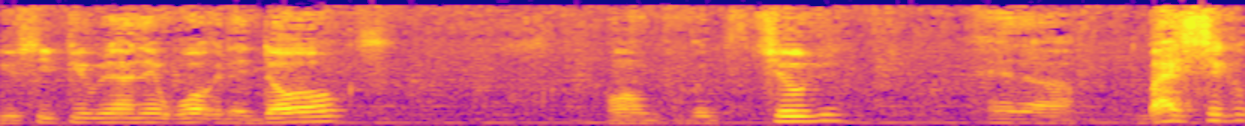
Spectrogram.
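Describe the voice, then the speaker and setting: A man talks at a fairly slow pace and medium pitch, somewhat breathy, with ordinary pitch variation and big swings in loudness. Long, frequent pauses break up his speech, and room echo is audible. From New York. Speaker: community gardener and neighborhood organizer. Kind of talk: interview. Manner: halting, repetitive starts.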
